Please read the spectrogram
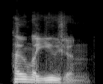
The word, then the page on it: homousian: British English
